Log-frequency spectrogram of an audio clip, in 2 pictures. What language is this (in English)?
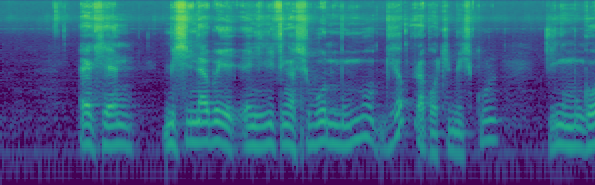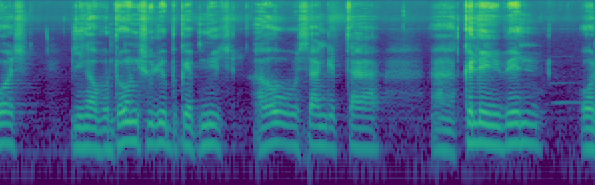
Mandara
